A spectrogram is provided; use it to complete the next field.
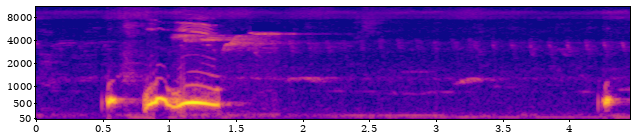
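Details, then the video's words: White-faced cuckoo-dove (Turacoena manadensis), a Sulawesi endemic, giving a lure call: a low, hollow cooing note, then a longer wavering, swooping coo, with another short coo a few seconds later; faint higher chirps from other birds behind. "SUARA MERPATI HUTAN; Suara pikat merpati hutan sulawesi"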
